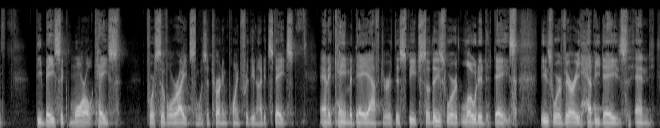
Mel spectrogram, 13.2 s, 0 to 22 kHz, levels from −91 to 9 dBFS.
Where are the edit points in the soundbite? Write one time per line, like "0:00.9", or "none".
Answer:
0:03.9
